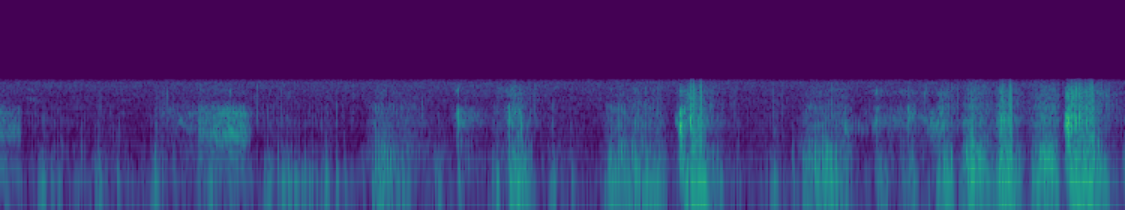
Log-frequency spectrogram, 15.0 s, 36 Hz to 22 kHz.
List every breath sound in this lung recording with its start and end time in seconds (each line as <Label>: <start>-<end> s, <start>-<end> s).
Inhalation: 2.58-3.35 s, 4.90-5.67 s, 8.07-8.93 s, 10.68-11.45 s
Exhalation: 3.47-4.77 s, 9.00-9.73 s
Wheeze: 2.57-3.39 s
